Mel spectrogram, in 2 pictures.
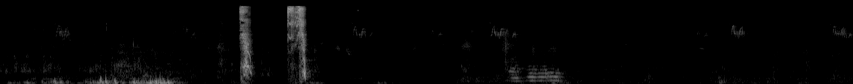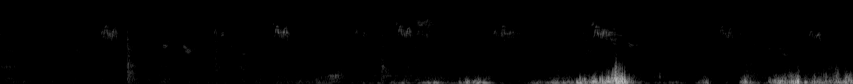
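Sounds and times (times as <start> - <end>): small bird chirping: 2.4 - 3.8.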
